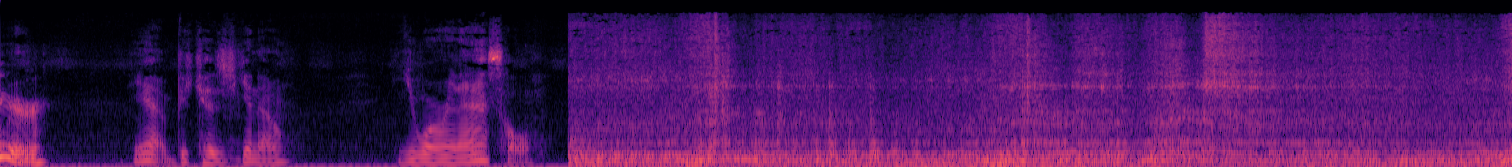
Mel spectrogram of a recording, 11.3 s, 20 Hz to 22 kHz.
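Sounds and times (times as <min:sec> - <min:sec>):
speech: 0:00.0 - 0:00.4, 0:01.0 - 0:02.2, 0:03.0 - 0:04.6
bandit car engine revving as it drives by: 0:04.3 - 0:11.3.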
